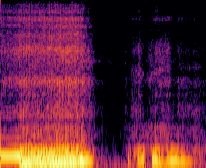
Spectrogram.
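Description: Snoring of the kind linked to obstructed airways and sleep apnea: one loud, rattling, low snore fills the first part, followed by quieter, broken breathing noises.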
